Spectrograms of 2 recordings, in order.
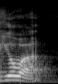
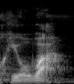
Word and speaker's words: Jehová: Hubo un tiempo en la historia del cristianismo que agarraron las vocales de Adonay y se las pusieron a las cuatro consonantes y una transliteración de años hizo que le pronunciáramos como Jehová.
